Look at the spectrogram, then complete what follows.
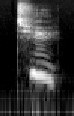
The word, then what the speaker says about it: tu: So here is a tip to pronounce it. Basically, you make a droopy face. You drop your jaws, your mouth, your lips.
